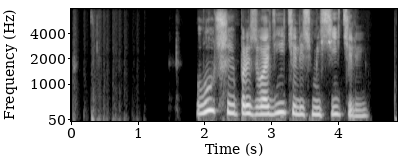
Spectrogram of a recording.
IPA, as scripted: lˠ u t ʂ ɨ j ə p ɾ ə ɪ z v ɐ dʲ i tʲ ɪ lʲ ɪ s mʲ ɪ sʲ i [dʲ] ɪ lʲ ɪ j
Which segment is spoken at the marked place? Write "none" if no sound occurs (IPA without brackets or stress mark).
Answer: tʲ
